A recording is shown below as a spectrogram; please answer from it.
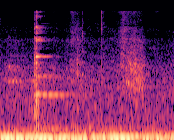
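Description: Wine glasses clink once, a bright, clear ring near the start, with a fainter tap afterward over a low, steady background hum and no talking.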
